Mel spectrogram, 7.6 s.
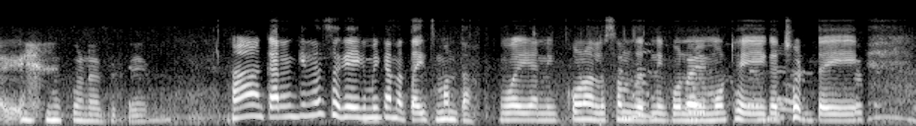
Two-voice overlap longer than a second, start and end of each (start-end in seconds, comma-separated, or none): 5.2-7.1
